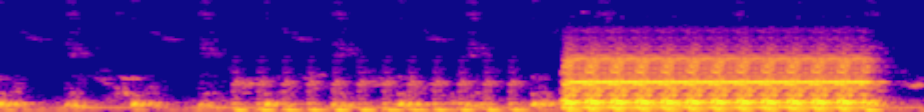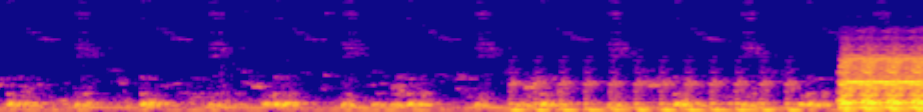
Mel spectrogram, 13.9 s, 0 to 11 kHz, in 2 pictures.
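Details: Siemens Magnetom Avanto 1.5T MRI scanner running a routine head scan sequence: rhythmic mechanical knocking and buzzing with loud sustained droning tone bursts; normal machine noise.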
